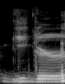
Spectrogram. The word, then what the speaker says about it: Giger: yeah EXA Giger ARR Giger is how do you how do you pronounce that Giger G I think it's gerer like the gerer scale right gerer counter I don't think gerer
